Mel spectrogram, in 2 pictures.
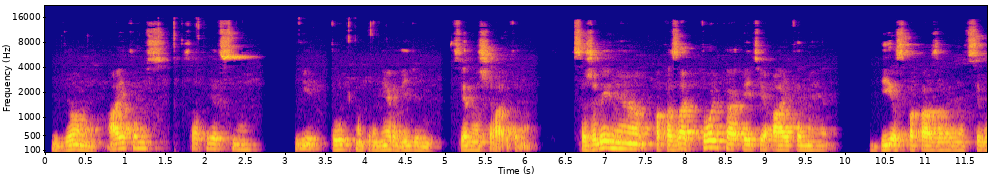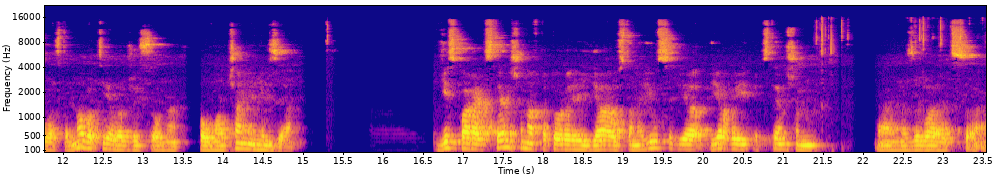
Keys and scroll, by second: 0.0 Down, 0.1 Down, 0.2 Down, 0.8 Up, 1.8 alt+super+], 2.5 Down, 2.8 Up, 4.0 alt+super+], 4.5-4.8 Down, 5.0 Down, 5.2 Down, 6.0 Down, 7.5 Up, 8.5 Up, 9.1-9.6 Down, 10.3 Up, 10.5 Up, 10.7 Up, 11.7 super+Up, 12.2-13.0 Down, 14.0 Down, 21.6 shift+super+x, 23.0-23.5 typing.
